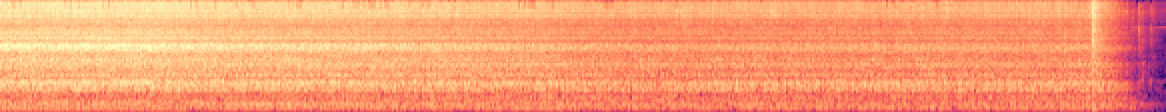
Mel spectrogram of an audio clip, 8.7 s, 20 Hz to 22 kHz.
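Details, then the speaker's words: 1HP three-phase motor for Bridgeport mill, apparently wired for low voltage, first run on VFD at low variable speed in forward, before bearing replacement: steady whine with gritty rough hiss pulsing about four times a second until coast-down; bearings worn. "so on first inspection, other than the bearings, appears electrically it's working. Not liking this."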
